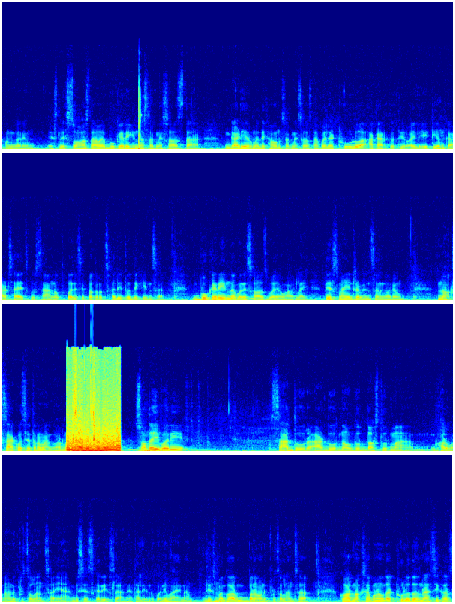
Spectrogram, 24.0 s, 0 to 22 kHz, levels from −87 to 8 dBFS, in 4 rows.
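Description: From 12.89 to 13.61 s the audio turns into a blast of harsh, near-square noise at an almost fixed, high level, with the background as loud as everything else. That's float read as integer: the samples were likely stored as 32-bit float and read back as 32-bit integers.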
